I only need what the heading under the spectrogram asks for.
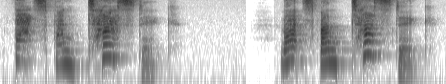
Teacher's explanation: With the intonation coming down at the end. But it goes up on the tas.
